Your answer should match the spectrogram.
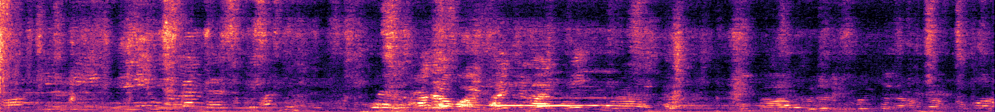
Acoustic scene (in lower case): park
